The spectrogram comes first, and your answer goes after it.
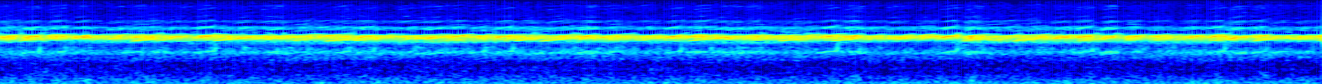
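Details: Spring peepers calling with other tree frogs at a farm pond early in the year, a dense unbroken chorus of high, piercing peeps blending into one steady shrill ringing, with no other sounds.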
